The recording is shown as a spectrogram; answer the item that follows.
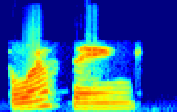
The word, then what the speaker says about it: BLSNG: She only has one song on her Spotify page, but her name is Blessing, and it's spelled B-L-S-N-G.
